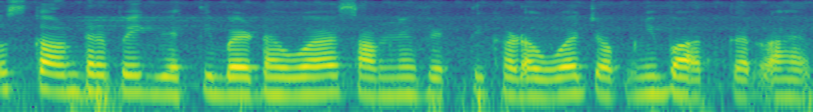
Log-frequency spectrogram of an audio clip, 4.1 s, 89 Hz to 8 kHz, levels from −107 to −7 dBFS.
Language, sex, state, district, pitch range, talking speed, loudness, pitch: Chhattisgarhi, female, Chhattisgarh, Jashpur, 175-190 Hz, 295 wpm, -18 LUFS, 180 Hz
